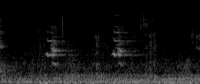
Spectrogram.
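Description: Low rubbing and rustling noise from goats pressing against the phone, with a faint short high chirp repeating about every two-thirds of a second in the background.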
